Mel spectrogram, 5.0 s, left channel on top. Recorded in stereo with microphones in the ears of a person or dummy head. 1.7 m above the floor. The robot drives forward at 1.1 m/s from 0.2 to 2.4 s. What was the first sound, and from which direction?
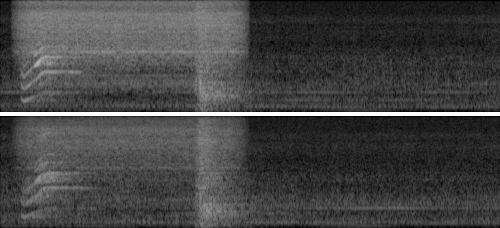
A cat meowing, 60° left (ahead or behind).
